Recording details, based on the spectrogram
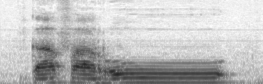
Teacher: را کو واو کے ساتھ ملا کے پڑھا جائے گا اور 1 سیکنڈ لمبا کر کے پڑھیں گے۔ جب واو کے اوپر جزم آ رہا ہو اس سے پہلے والے الفاظ کے اوپر پیش آ رہا ہو، اب جیسے یہ را کے اوپر پیش ہے تو اس کو ہم 1 سیکنڈ لمبا کر کے پڑھیں گے۔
